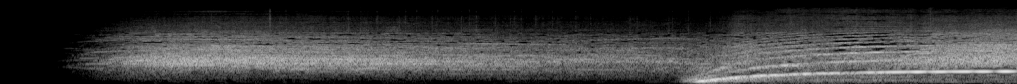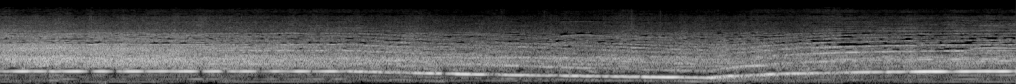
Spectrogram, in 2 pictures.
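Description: A steady rushing noise for the first several seconds, then a siren-like wail that winds up from a low pitch to a steady high tone, holds, slides down for a few seconds and winds back up again near the end.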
